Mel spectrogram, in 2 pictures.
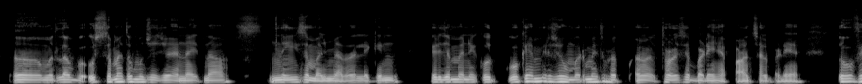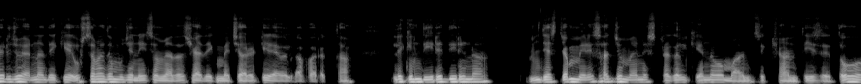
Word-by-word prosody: अ, - - +3
मतलब 105 -1 +1
उस 110 +5 +1
समय 125 +1 +3
तो 125 - +2
मुझे 115 -3 +1
जो 100 +1 0
है 95 - -1
ना, 95 +1 +2
इतना 95 +1 -2 0.6
नहीं 105 +2 +3
समझ 100 -6 +2
में 85 0 +2
आता 80 +2 -2
था। - - 0
लेकिन 95 +3 -1 0.3
फिर 110 - +2
जब 115 +1 +3
मैंने 115 -1 +2
खुद 110 +1 0
वो 115 - +4
क्या 140 +3 +2
है 135 - +4
मेरी 130 -3 +1
उम्र 110 -3 +2
में 120 +1 +3
थोड़ा 125 -5 +1 0.4
अ, - - -5
थोड़े 100 -1 +2
से 110 +2 -2
बड़े 90 0 +1
हैं 85 - -1
5 80 +2 -1
साल 85 - -2
बड़े 75 -1 -3
हैं। 100 +11 -2 0.4
तो 135 - +4
वो 135 - +2
फिर 135 -1 +2
जो 130 +2 +4
है 115 - 0
ना, 110 +1 0
देखिए 105 +1 -1
उस 105 +7 -2
समय 125 0 +3
तो 120 - +3
मुझे 110 -2 +1
नहीं 95 0 +1
समझ 95 -2 0
आता 90 +2 -1
शायद 90 -4 -1
एक 90 - -2
मैच्योरिटी 85 +2 -1
लेवल 85 -2 -2
का 80 - -7
फ़र्क - - -8
था। 80 +1 -5 0.4
लेकिन 120 0 +4
धीरे-धीरे 120 +2 +4
ना 125 +2 +2 0.5
जैस 115 +2 +2
जब 115 - +3
मेरे 115 -2 +3
साथ 130 -1 0
जो - - +6
मैंने 110 -1 0
स्ट्रगल 105 -2 -3
किया 95 - -2
ना 110 +1 0
वो 105 - 0
मानसिक 80 -3 -3
शांति 80 +2 -2
से 80 -4 -4
तो 65 - -1
105 Hz, 260 wpm, -22 LUFS, 90-120 Hz, 0.6 s, जो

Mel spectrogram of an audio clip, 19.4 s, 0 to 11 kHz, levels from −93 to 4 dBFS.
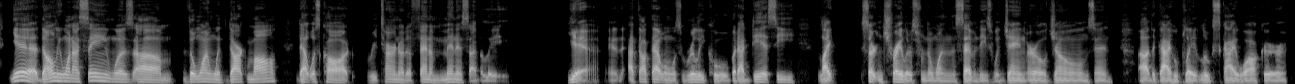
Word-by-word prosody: Yeah, 155 +4 +5
the 100 - +1
only 135 +5 +4
one 130 -2 +2
I 115 0 +2
seen 140 -3 -1
was, 105 -3 -1
um, 90 -5 +1
the 95 +4 +1
one 110 0 0
with 80 -5 -3
Darth 100 0 +3
Maul, 105 +4 +1 0.3
that - - +3
was - - -3
called 90 -3 +2 0.3
Return 95 +4 -4
of 90 -2 -1
the - - -2
Phantom 85 -4 -2
Menace, 95 -5 -2
I - - -2
believe. 65 - -8 0.9
Yeah, - - +2 0.3
and - - -11
I - - +1
thought 100 -1 -2
that 100 -4 +4
one 85 -1 -2
was 80 +2 -7
really 90 0 0
cool, 75 -1 -2
but - - +1
I 85 0 +4
did 100 +6 0
see, 95 -3 -6 0.3
like, - - +3 0.4
certain 90 - +2
trailers 90 -3 +2
from 80 - -7
the 75 - -2
one 75 -1 -2
in 70 - -7
the 65 - -7
'70s 70 -3 0
with 65 - -6
Jame 80 -4 0
Earl 80 -3 0
Jones 75 -2 -2
and, 65 -4 -5 0.4
uh, 75 -1 +3
the - - -5
guy 80 -1 +4
who 85 -1 -1
played - - +1
Luke 85 -1 -2
Skywalker. 75 -3 0
85 Hz, 175 wpm, -27 LUFS, 75-100 Hz, 0.9 s, Yeah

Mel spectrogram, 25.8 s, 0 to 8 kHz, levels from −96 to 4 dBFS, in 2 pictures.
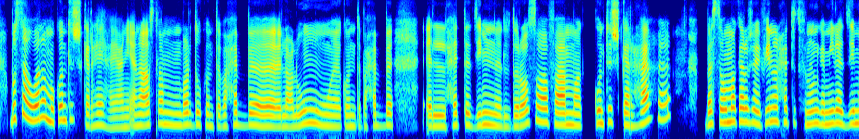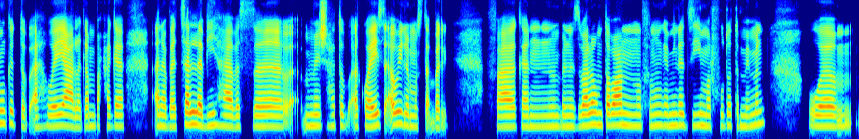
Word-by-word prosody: بُصّ، 315 +6 -1
هو 300 -6 +7
أنا 345 +3 +4
ما 270 -5 +1
كُنتش 295 +2 +1
كارهاها، 200 -4 -4
يعني 170 +1 -2
أنا 200 +1 +4
أصلًا 215 -1 -4
برضه 220 +1 -1
كُنت 200 -2 -8
باحب 195 +1 -5 0.4
العلوم، 185 +5 -2 0.2
وكُنت 190 -1 -5
باحب 200 +2 -4 0.5
الحتة 190 +3 0
دي 200 +1 -2
من 215 -1 -1
الدراسة، 200 - +1
فما 210 -3 +3 0.2
كُنتش 245 +2 +2
كارهاها، 255 - +1 0.5
بس 230 +4 +2
هُم 255 +2 +4
كانوا 265 0 +2
شايفين 250 +2 +1
إن 275 - +1
حتة 255 -2 -6
فنون 230 +2 -3
جميلة 230 +2 +1
دي 225 +2 -2
ممكن 235 0 -2
تبقى 175 -1 -2
هواية 195 +1 +5
على 180 -3 +4
جنب، 185 0 -4
حاجة 190 0 -1 0.5
أنا 190 -1 +1
باتسلّى 200 +4 +4
بيها، 195 -1 0
بس 185 +1 -6 0.7
مش 195 0 +1
هتبقى 195 -1 -4
كويسة 190 +2 +3
أوي 225 +3 +3
لِمُستقبلي. 185 -4 -3 0.6
فكان 185 +1 0
بالنسبة 185 +1 0
لهُم 215 0 +1
طبعًا 205 -1 +3
فنون 200 +2 -8
جميلة 205 +1 -3
دي 200 +1 -7
مرفوضة 195 +1 -6
تمامًا. 200 +3 -6 0.7
وآمم 190 - +1
200 Hz, 130 wpm, -26 LUFS, 190-220 Hz, 0.7 s, هو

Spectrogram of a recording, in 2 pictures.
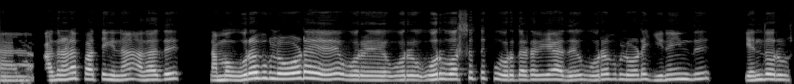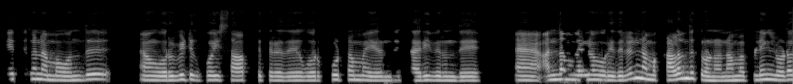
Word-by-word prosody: அ - - -2 0.5
அதனால 220 +5 +3
பாத்தீங்கன்னா, 230 -2 +2
அதாவது 215 +3 +3 0.4
நம்ம 195 +1 +3 0.2
உறவுகளோட 270 +1 +6 0.5
ஒரு 205 -1 +2 0.3
ஒரு 210 0 +1 0.2
1 240 +2 +4
வருஷத்துக்கு 265 +3 -3
1 215 - +2
தடவையாது 220 -1 +1 0.2
உறவுகளோடு 230 0 0 0.2
இணைந்து, 245 +2 0 0.5
எந்த 220 +3 +1
ஒரு 225 - +1
விஷயத்துக்கும் 245 +1 -5
நம்ம 205 -2 -2
வந்து 200 +4 -1 0.5
அ - - 0 0.2
ஒரு 195 0 +1
வீட்டுக்கு 220 -2 -3
போய் 205 0 0
சாப்பி்டுக்கிறது, 195 -2 -4 0.2
ஒரு 190 0 -3
கூட்டமா 215 -2 -3
இருந்து 185 0 -5
கறிவிருந்து, 185 -1 -2 0.6
அ - - -1 0.2
அந்த 220 +2 +1
மாரியான 220 0 -1
ஒரு 200 - -1
இதுல 200 +7 -2
நம்ம 225 -4 0
கலந்துக்கிறணும், 205 -6 +1
நம்ம 195 +1 0
பிள்ளைங்களோட 215 -1 0
215 Hz, 140 wpm, -19 LUFS, 200-235 Hz, 0.6 s, உறவுகளோட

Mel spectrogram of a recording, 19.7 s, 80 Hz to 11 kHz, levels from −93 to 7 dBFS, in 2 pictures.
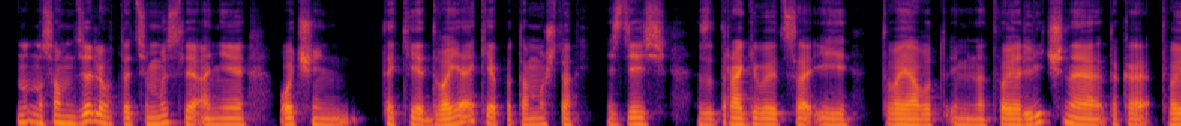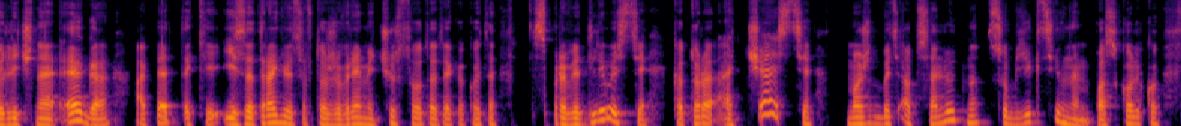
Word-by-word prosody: Ну, 155 - -1
на 155 -4 -2
самом 135 0 +1
деле, 165 +4 +4
вот 125 -1 -8
эти 125 +1 -1
мысли, 140 +3 -1
они 115 0 +1 0.3
очень 120 - 0 0.2
такие, 120 -2 0
двоякие, 115 - +3
потому 115 0 -3
что 120 -2 -2 0.2
здесь 120 +3 -1 0.2
затрагивается 115 0 +2
и 110 -2 -2 0.2
твоя, 110 -1 +5
вот 110 0 -2
именно 110 -3 -3
твоя 110 +1 +3
личная, 115 -3 +3
такая, - - -1
твое 110 0 +2
личное 115 -1 +1
эго, 130 - +4 0.2
опять-таки, 170 -9 -1
и 120 - +1
затрагивается, 130 +1 +2
в - - -16
то 115 - 0
же 110 0 0
время, 115 -1 0
чувство 120 +3 -4
вот 115 - -3
этой 115 0 0
какой-то 110 +1 -5 0.3
справедливости, 165 - 0 0.2
которое, - - +1
отчасти, 215 - -1 0.3
может 130 +1 0
быть 130 +1 -3
абсолютно 150 +1 -2
субъективным, 140 - -3
поскольку 130 +4 -2
120 Hz, 135 wpm, -26 LUFS, 110-135 Hz, 0.3 s, твоя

